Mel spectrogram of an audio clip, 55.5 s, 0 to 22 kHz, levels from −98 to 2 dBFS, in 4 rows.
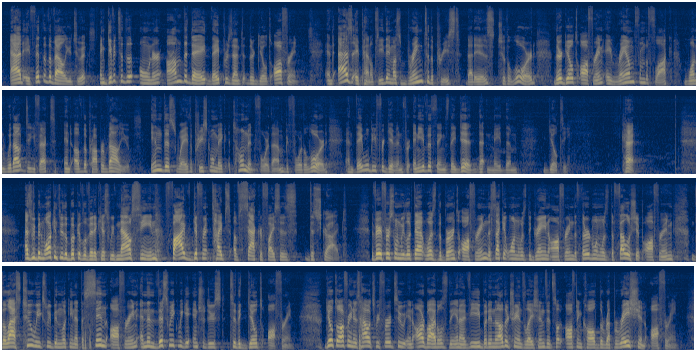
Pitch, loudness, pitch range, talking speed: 165 Hz, -35 LUFS, 145-195 Hz, 185 wpm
